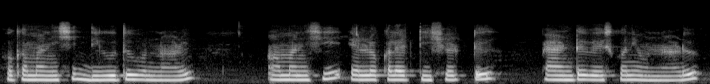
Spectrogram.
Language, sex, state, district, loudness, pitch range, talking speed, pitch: Telugu, female, Telangana, Hyderabad, -13 LUFS, 210-230 Hz, 110 wpm, 215 Hz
